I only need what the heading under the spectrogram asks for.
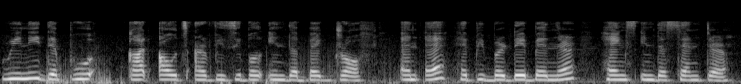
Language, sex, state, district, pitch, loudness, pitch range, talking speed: English, female, Nagaland, Kohima, 215 Hz, -16 LUFS, 205-225 Hz, 155 wpm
